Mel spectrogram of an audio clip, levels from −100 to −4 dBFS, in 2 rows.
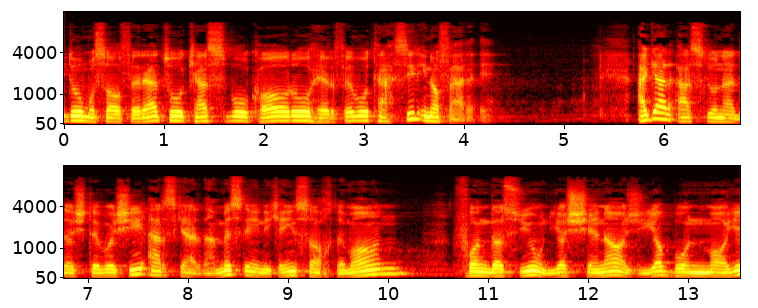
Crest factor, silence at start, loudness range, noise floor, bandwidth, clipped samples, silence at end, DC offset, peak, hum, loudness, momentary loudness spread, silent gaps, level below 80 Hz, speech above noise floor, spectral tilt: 20 dB; 0 s; 4 LU; -68 dBFS; 11 kHz; under 0.1%; 0 s; under 0.1%; -8 dBFS; none; -27 LUFS; 8 LU; none; -70 dBFS; 42 dB; -6 dB/octave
